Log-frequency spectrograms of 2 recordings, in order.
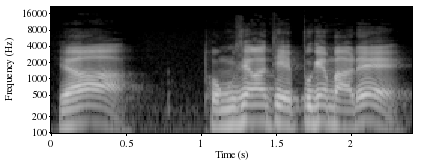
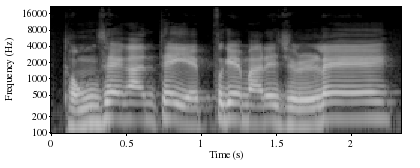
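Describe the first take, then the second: First: A sharp "야" then a falling command on "말해."; a mild mock scolding, "동생한테" pressed; stern order. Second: Gentle request stressing "동생한테"; kindly asking. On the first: Father sternly orders the older son to be nice. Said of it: "이 번". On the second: Retold or imitated. Father gently asks the older son to speak nicely. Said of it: "일 번".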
